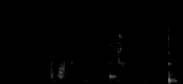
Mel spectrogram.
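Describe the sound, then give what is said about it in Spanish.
Quiet sips and gulps of water, three or four short wet mouth sounds with pauses between, ending in a sharper click. No one speaks. “Un momentito que beba agua.”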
